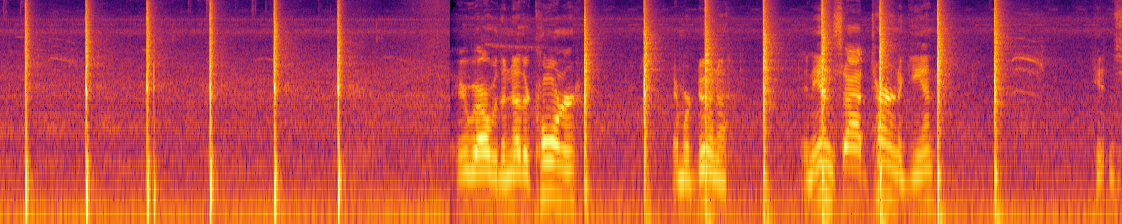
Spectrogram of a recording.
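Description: A hammer strikes a metal post with sharp ringing blows.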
